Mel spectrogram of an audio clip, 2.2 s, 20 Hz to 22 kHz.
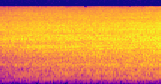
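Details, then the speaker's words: Radiator fan commanded to second speed during a Tech 2 fan diagnostic on an overheating car: steady rushing whoosh of air with a faint low hum; second speed works normally, though speeds one and three failed. "So the second speed is working and we're going to press again."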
